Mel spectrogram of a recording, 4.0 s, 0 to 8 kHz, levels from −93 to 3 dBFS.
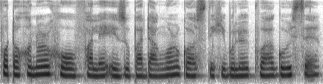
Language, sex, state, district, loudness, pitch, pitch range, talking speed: Assamese, female, Assam, Kamrup Metropolitan, -16 LUFS, 215 Hz, 205-235 Hz, 120 wpm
